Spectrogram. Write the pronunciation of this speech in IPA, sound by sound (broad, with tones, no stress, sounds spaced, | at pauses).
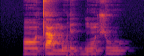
ɔ̃˧ t a˦ m u˧ ɾ i˨ ɡ͡b ũ˨˦ ʃ u˦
